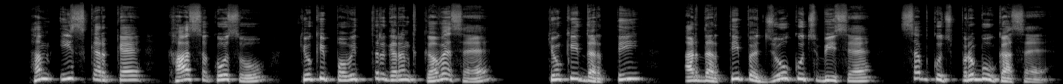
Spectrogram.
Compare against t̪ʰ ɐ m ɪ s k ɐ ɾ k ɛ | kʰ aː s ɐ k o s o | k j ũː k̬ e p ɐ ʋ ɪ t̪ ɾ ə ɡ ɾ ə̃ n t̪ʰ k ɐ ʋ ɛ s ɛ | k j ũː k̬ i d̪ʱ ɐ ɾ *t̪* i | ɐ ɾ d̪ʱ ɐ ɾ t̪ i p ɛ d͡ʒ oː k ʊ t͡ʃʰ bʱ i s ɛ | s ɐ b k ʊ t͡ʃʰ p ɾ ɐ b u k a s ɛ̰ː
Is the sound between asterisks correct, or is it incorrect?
correct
